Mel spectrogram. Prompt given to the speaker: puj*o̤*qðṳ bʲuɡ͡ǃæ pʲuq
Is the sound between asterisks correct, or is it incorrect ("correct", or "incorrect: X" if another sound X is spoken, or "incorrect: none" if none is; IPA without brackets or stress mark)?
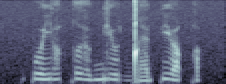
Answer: correct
